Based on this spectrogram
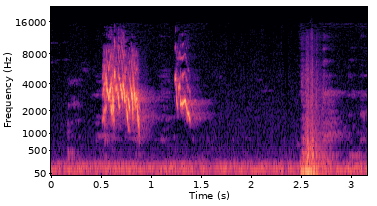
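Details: Budgerigar in a happy mood: a loud raspy chirp, a shorter falling chirp, then a dull thump, with a low hum behind.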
